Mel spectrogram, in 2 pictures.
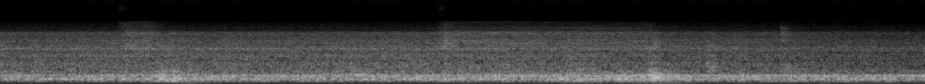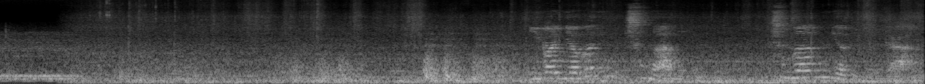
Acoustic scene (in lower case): subway train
